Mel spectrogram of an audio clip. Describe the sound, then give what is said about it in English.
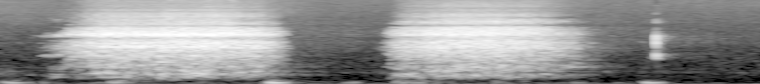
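Slow, audible breathing in a guided relaxation exercise: two long, airy, hissing breaths of about a second each, separated by a short pause, then a brief soft click. “We're going to breathe in two times through our nose, like we're smelling freshly cut lemons, pause at the top, and exhale long and slow through our mouth. So it'll be like this.”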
